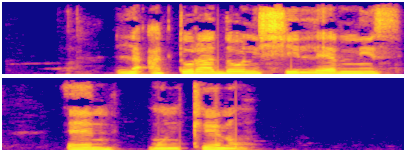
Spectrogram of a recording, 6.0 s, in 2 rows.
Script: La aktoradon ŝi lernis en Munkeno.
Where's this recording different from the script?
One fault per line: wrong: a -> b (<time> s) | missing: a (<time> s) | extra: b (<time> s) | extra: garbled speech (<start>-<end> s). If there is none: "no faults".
no faults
